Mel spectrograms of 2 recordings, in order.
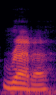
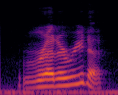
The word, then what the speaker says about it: Retta: Retta. Retta. That's just another R. Rita.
